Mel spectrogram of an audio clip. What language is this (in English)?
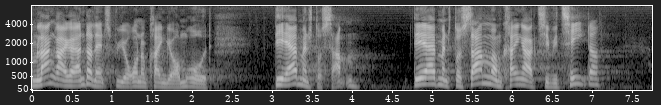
Danish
